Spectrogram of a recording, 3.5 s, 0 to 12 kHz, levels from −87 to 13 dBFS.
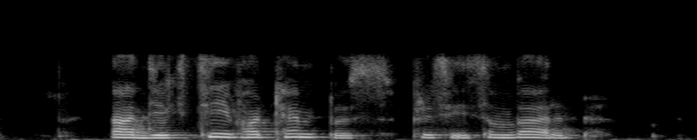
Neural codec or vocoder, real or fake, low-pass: codec, 16 kHz, 8 kbps, FunCodec, trained on Chinese and English, 25 frames a second; fake; 7.2 kHz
